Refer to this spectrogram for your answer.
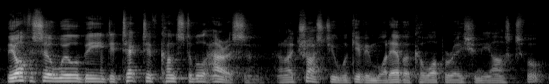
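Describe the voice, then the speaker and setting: An actor playing a shrewd, hard-nosed long-serving police detective sergeant in a radio drama, matter-of-fact and dryly authoritative. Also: male voice, on the low side, quick pace, natural voice. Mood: firm, official. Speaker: actor in the lead role.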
